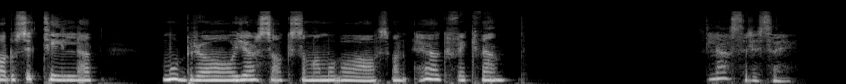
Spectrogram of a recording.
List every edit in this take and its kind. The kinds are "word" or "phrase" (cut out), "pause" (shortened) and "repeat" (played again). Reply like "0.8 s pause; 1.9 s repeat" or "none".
3.4 s word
